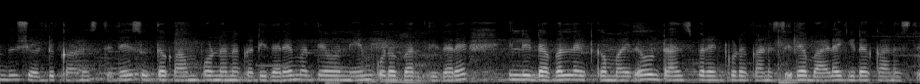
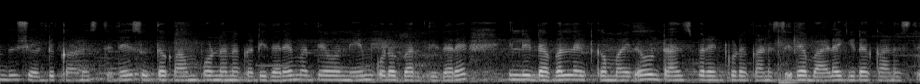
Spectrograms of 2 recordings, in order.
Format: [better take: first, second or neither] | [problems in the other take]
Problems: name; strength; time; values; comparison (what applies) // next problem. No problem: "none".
second | background sound (Cough); 16 dB below the speech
